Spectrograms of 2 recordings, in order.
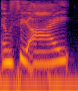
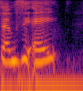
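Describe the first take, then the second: First: The last part sounds like the word 'eye'. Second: The last part sounds like the word 'eight'. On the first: The speaker calls it wrong. "his name's not M C I" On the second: The speaker calls it right. "It's M C eight"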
